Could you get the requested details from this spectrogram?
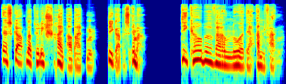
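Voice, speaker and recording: A man reading a novel aloud as an audiobook narrator, with expressive, lively storytelling. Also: fairly high pitch, unhurried. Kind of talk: scripted narration.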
